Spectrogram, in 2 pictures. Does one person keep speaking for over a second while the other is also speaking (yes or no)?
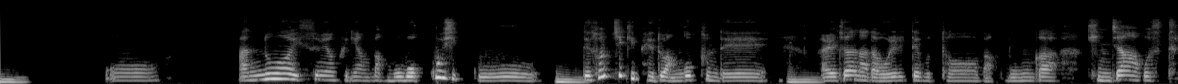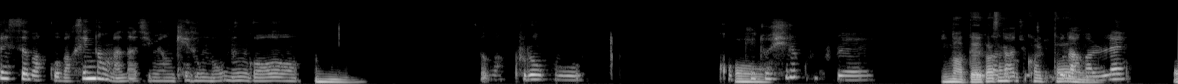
yes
